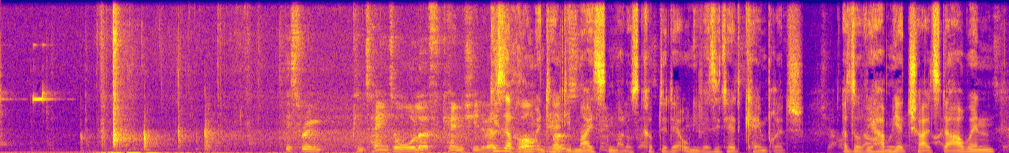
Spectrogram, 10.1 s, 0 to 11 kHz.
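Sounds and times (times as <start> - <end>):
door opening into a cool manuscript storage room in a university library: 0.0 - 3.0
speech: 2.8 - 10.0.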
